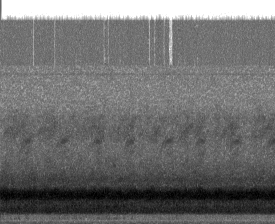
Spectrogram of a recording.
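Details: Great chorus of frogs at night in a water-filled paddy before rice planting, full moon overhead: an unbroken mass of overlapping croaks at steady loudness, over a faint low background rumble.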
